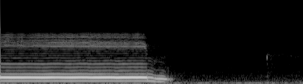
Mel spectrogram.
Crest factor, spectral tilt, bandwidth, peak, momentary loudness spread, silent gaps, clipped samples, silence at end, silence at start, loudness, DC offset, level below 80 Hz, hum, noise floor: 10 dB; -11.5 dB/octave; 4.4 kHz; -10 dBFS; 8 LU; none; under 0.1%; 1.3 s; 0 s; -18 LUFS; under 0.1%; -46 dBFS; none; -47 dBFS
